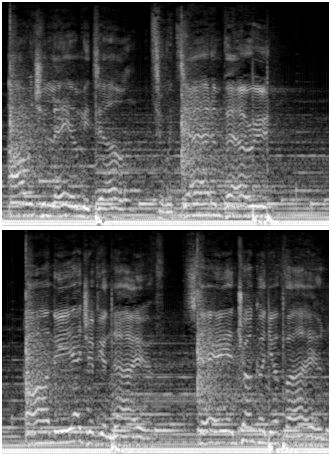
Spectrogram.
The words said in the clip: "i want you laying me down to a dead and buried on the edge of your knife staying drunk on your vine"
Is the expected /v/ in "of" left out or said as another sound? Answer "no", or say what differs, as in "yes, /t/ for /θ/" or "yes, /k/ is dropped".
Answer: no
